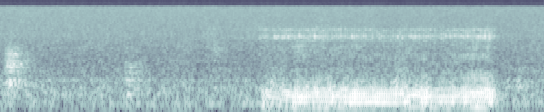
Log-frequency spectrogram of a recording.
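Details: Bulldog snoring while asleep: a long, buzzing, rattling breath of about two seconds against quiet room noise.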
